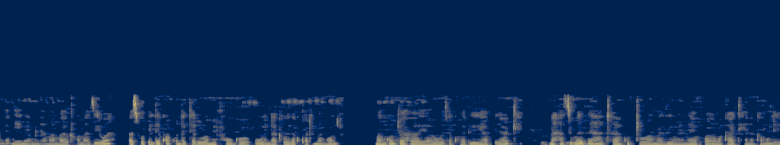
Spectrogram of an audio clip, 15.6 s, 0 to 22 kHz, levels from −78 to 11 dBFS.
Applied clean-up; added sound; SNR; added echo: none; none; none; none.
